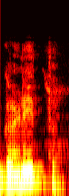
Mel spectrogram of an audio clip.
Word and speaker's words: गणित: Example देख लीजिए, जैसे एक शब्द होता है गणित, तो जब हम गणित बोलेंगे तो जीभ ऊपर जाएगी और मूर्धा से जाकर के टच होगी जब इसका उच्चारण होगा। ग के बाद जब ण की आवाज आएगी, गणित, तो तुरंत इसी का आवाज आएगा।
